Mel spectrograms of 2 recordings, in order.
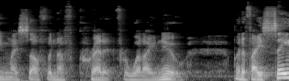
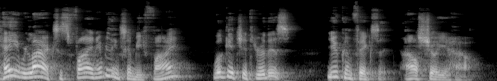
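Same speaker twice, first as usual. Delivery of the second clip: very high, swooping, cheery, soothing, upbeat voice; 11 semitones higher than usual. Retelling how he answered a frustrated customer on a call, retelling an upbeat tone. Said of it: "you sound awfully upbeat".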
